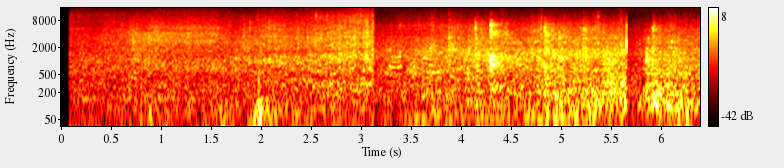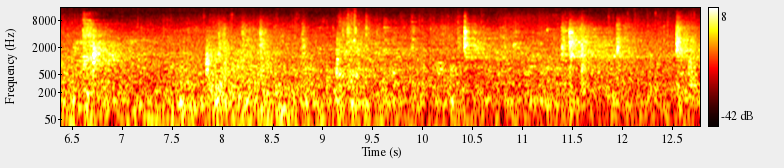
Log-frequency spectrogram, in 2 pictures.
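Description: Steady outdoor street ambience: an even rush of noise with faint, indistinct voices, changing abruptly about three and about six seconds in where the shots are cut.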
